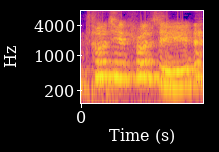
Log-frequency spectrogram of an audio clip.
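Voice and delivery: Tutti frutti drawn out, high and loud; playful sing-song. Shown as a demonstration. Repeats flavor playfully.

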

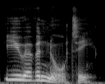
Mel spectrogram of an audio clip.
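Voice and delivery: playful question. A narrator's reading. Narrator asks child playfully.

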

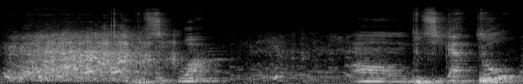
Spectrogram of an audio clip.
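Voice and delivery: put-on breathy, slow French accent; mock French. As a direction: ham up a posh French waiter. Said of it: "you gotta speak French".

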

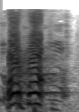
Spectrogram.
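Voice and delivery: high, loud swearing outburst; startled yelp. Real, not acted. Player caught out in combat, startled yelp. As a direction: yelp it in alarm.

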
